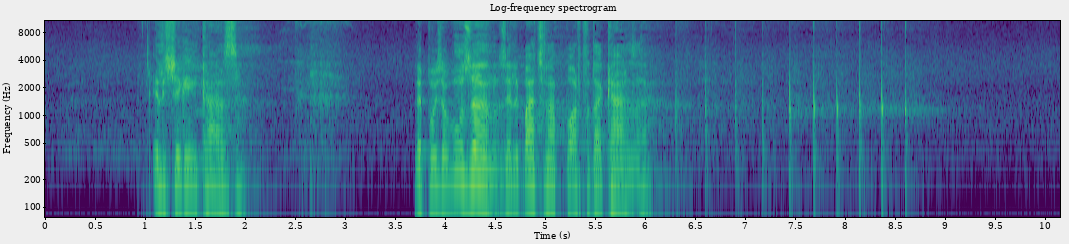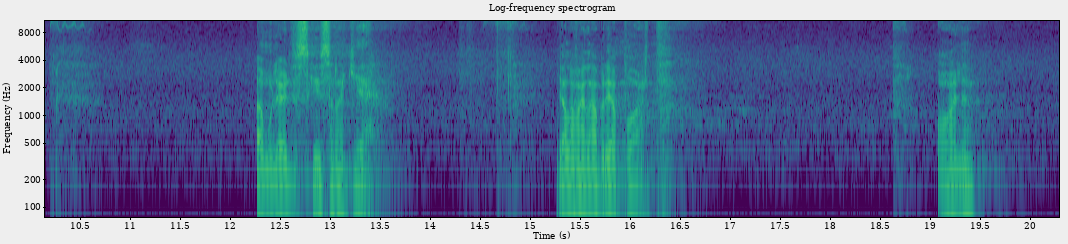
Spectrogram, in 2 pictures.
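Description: A middle-aged man speaks with animation into a headset microphone, in bursts with pauses.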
